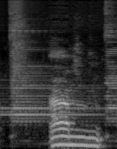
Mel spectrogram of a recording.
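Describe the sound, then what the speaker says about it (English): A chiming clock rings a sustained, resonant bell-like tone as it strikes midday, preceded by a brief softer chime. It sounds close and moderately loud indoors. "Just wait for my chiming clock to finish."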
